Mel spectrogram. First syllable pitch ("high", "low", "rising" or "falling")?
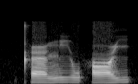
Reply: low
